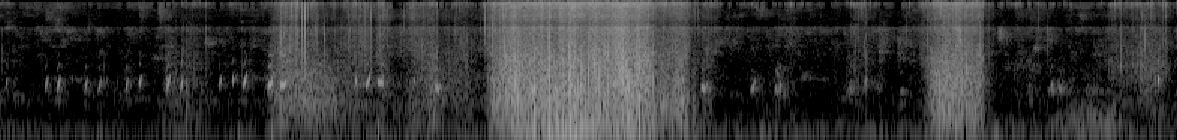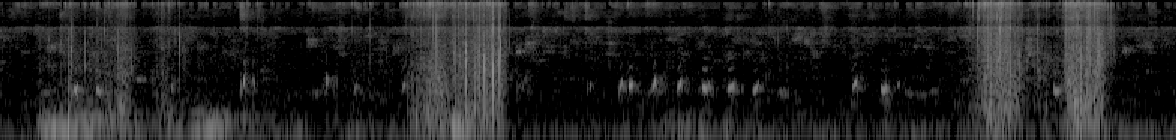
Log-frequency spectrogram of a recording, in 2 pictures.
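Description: Guinea pigs give runs of short, quick squeaky notes, broken by loud rustling bursts.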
